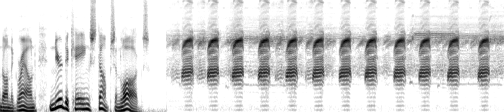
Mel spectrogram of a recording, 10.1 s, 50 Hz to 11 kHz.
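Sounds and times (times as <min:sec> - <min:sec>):
speech: 0:00.0 - 0:04.9
squirrel tree frog calling in raspy nasal bursts: 0:03.3 - 0:10.0.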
